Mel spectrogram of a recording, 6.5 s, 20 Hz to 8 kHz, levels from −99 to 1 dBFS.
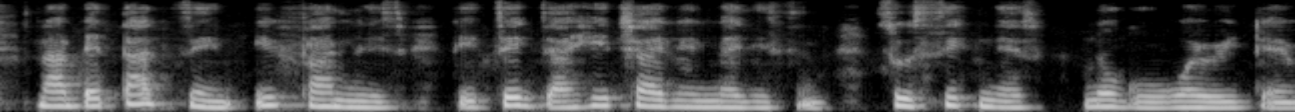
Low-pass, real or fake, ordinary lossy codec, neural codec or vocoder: none; fake; none; codec, 16 kHz, 16 kbps, FreqCodec, smaller model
